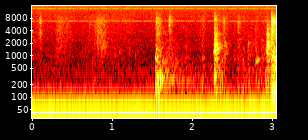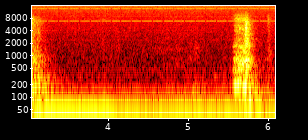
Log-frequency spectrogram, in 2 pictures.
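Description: A few separate sharp knocks and clicks, the loudest about three seconds in, over a steady low hum.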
